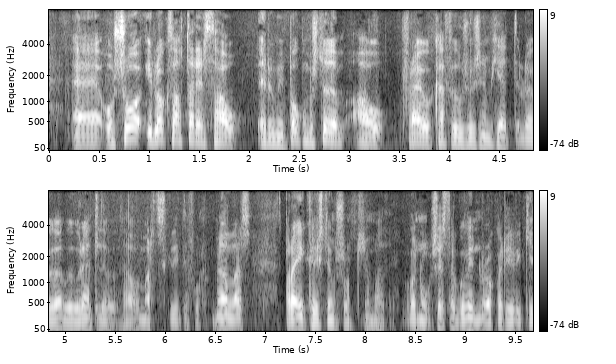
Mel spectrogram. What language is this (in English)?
Icelandic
